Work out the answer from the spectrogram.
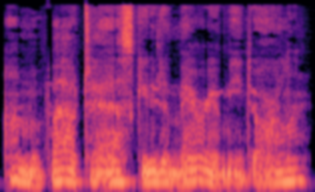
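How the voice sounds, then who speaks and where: A woman's voice: extremely low pitch, steady tone, vocal fry, slightly rough, no echo, clean studio sound, voice pushed down, exaggerated voice. A woman voicing a tender, earnest young man. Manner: soft, heartfelt, deliberate.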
